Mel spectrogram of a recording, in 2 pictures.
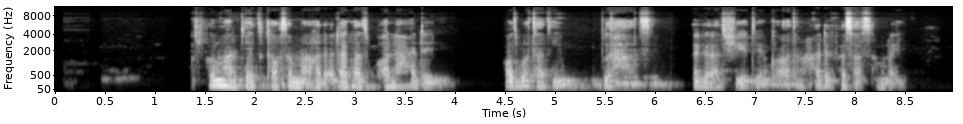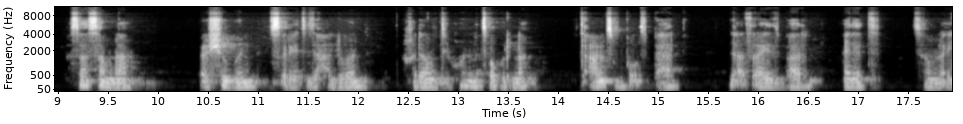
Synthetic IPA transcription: ʔspʰoɾmaɾkʰet̪kʰaβt̪ʰomna̰ʔxɐlʕɨd̪aɡazɨbahalħad̪ɐɨjːu | ʔaβzɨbot̪ʰat̪ʰibɨzuħat̪nɐɡɐɾat̪ʃɪjɛ̰t̪ʼijo̰nkʰaʔa̰t̪ʰomħad̪ɐfɐsasɐmna̰ɨ̰jːu | fɐsasɐmna | ʕɨʃuɡɨnsʼɨɾet̪ʰizɨħalːɐwon | ɨxɨd̪awɨnt̪ʰijxonmɨt͡sʼɐwɨɾna | b̥ɨt̪ʼaʕmit͡sʼɨbːṵqʼz̥ɨbːahal | zɨʔa̰t͡sʼɾa̰jizɨbːahalʕajnɐt̪ | sɐmna̰ʔɨu

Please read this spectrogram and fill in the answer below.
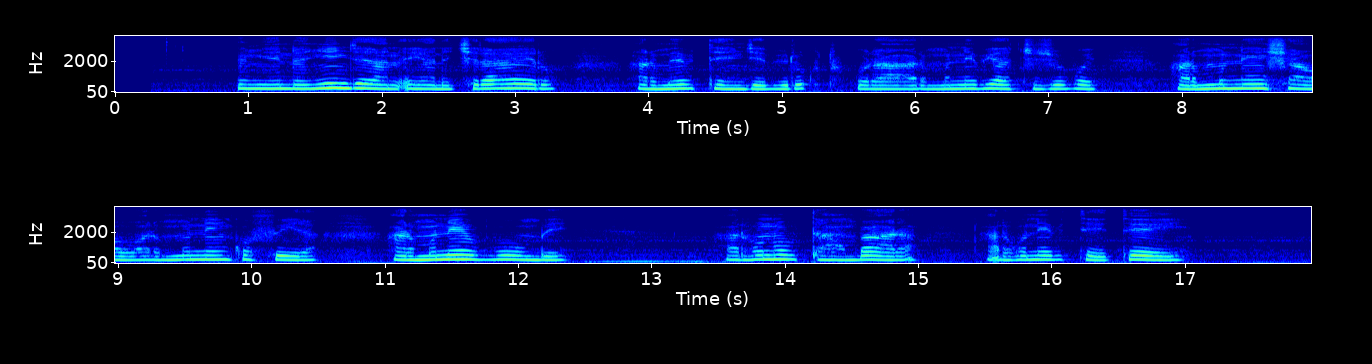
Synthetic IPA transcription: e̞mje̞ːndaɲiːɲɟiejaniciɾahe̞ɾohaɾimue̞ːβite̞ːɲɟe̞βiɾiku̥tu̥kuɾahaɾimune̞βjaːciʒiβwe̞ | haɾimune̞ːʃawohaɾimune̞ːŋko̞fiːɾahaɾimune̞ββuːmbe̞ | haɾiɦo̞noβutaːmbaːɾa | haɾiɦo̞ne̞βitʰe̞ːtʰe̞ːje

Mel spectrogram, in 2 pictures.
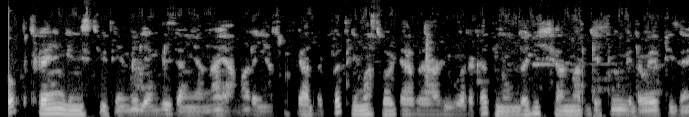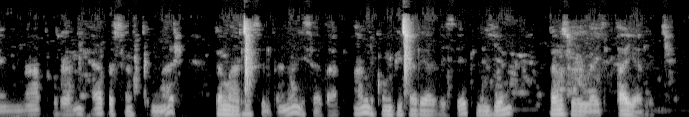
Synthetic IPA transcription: okt̪ʰɾeniŋɡɨnist̪iut̪jɛmːiljɛŋɡizaɲanːajɛa̰maɾəɲːasʼufjalːəb̥ːət̪jɛmast̪ʰawəkʼjaβəɾaliwɔɾəkʼət̪nəwləɡid͡ʒalmad̪ɡet̪ʰiŋɡləweb̚d̪izajnɨnːapʰɾo̞ɡɾamihapəsənfkʰɨnːaʃ | b̥əmad̪ɾəsɨlt̪ʼənajɪsət̪ʼalʔand̪kʰo̞mpjut̪ʰəɾijaveset̪lɨd͡ʒɪn | b̥əmɨsuɾilajt̪ʰːɨ̥t̪ʰːajːalːət͡ʃː

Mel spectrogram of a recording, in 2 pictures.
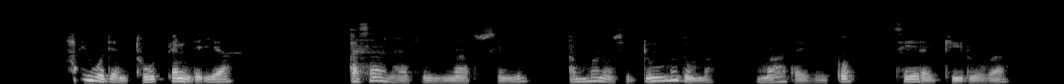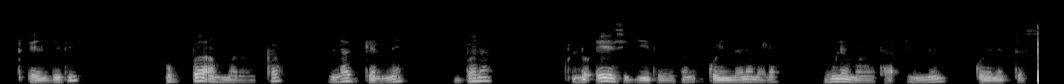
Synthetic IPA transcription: hɐʔɪwɔd̪ɪɐnt̪ʰoːpʼːɪjɐnd̪ɛʔɪjaː | ɐsaːnaːt̪ʊnnaːt̪ʊ̥sɪnːɪ | ɐmːɐnoːsɪd̪ʊmːɐd̪ʊmːɐ | maːt̪ɐjwɔjkːɔ | se̞ːɾɐjkiːd̪oːɡaː | t̪ʼe̞ːlːɪd̪ɪ | ʊbːaːʔɐmːɐnɐŋkːɐ | lɐɡːɛnːɛ | ʊbːɐnɐ | lɔʔe̞ːsɪɡiːd̪oːɡɐnɡɔjnɐnɐmɐlɐ | mʊlɛmaːt̪ʰaːɪmːɪn | ɡ̥ɔjnɛt̪ːes

